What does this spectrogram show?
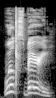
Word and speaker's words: Wilkes-Barre: Wilkes-Barre. It's spelled strange.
